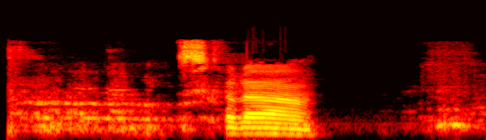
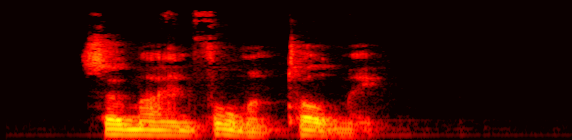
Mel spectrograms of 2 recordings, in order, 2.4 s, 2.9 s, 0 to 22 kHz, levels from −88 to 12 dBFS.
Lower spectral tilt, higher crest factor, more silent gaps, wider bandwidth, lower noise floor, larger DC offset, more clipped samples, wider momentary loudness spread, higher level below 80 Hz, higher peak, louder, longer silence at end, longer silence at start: second, -3.5 dB/octave vs -6 dB/octave; about the same, 18 dB vs 18 dB; neither; second, 8 kHz vs 16.5 kHz; second, -52 dBFS vs -80 dBFS; neither; neither; first, 16 LU vs 12 LU; about the same, -64 dBFS vs -60 dBFS; first, 0 dBFS vs -8 dBFS; first, -16 LUFS vs -24 LUFS; second, 0 s vs 1 s; second, 0.05 s vs 0.4 s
